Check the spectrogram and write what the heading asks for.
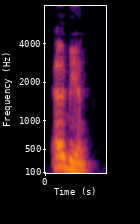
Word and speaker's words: Albion: Albion, so wie es da steht.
